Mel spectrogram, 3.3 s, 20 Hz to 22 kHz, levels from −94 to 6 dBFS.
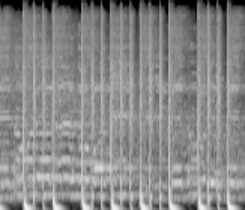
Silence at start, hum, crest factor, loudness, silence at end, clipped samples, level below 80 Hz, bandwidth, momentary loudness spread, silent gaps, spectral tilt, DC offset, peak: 0 s; none; 10 dB; -9 LUFS; 0 s; 1%; -14 dBFS; over 20 kHz; 2 LU; none; -3.5 dB/octave; under 0.1%; 0 dBFS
